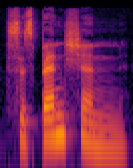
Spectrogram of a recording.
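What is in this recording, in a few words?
"suspension", English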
